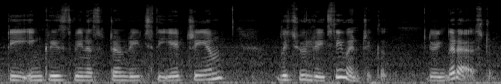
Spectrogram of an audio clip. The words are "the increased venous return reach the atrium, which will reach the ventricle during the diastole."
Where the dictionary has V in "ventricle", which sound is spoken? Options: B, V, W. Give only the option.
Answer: V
